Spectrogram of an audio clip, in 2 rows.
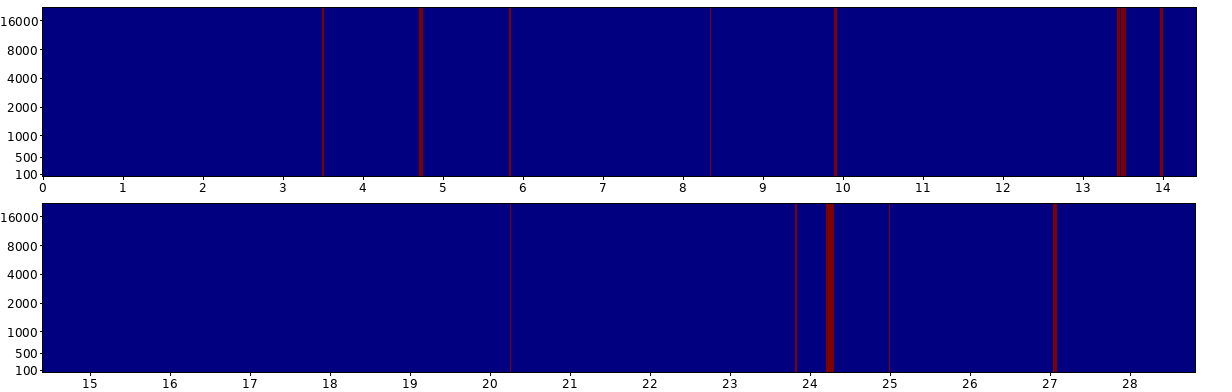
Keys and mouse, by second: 1.2 c, 3.5 w, 5.8 middle click, 6.4 z, 6.8 middle click, 8.0 a, 8.2 a, 8.5 middle click, 9.4 shift+middle click, 9.9 middle click, 10.6 right click, 11.6 a, 11.9 a, 12.3 middle click, 15.6 middle click, 16.2 shift+middle click, 17.0 right click, 18.1-20.1 typing, 19.3 shift+middle click, 20.9 ctrl+middle click.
